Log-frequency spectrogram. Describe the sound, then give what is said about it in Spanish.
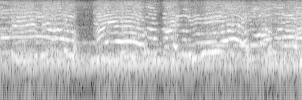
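Children play and joke, their high-pitched voices chattering and calling out loudly in a continuous overlapping stream, with brief dips between bursts of excited shouting. “Niños jugando con sus bromas, que se callen, por favor.”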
